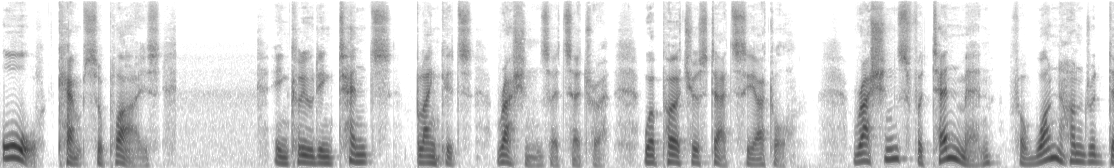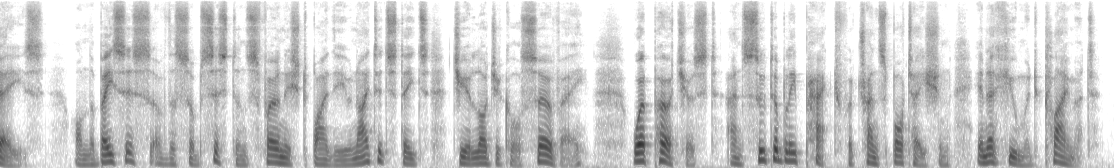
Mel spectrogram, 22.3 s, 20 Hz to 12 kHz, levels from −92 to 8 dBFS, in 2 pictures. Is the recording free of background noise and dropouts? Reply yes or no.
yes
